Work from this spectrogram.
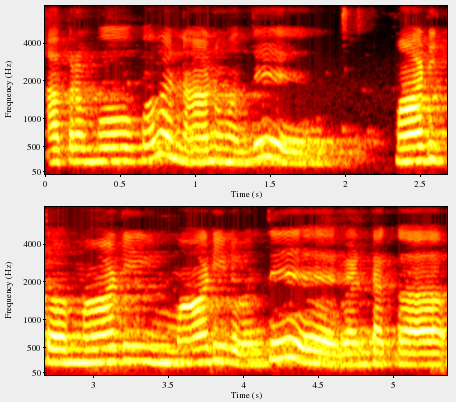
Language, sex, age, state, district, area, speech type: Tamil, female, 30-45, Tamil Nadu, Cuddalore, rural, spontaneous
